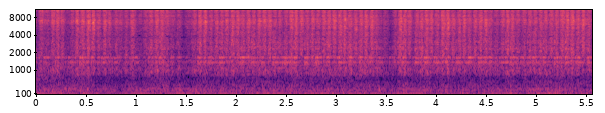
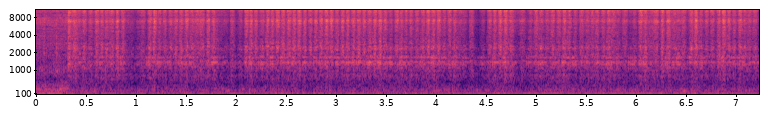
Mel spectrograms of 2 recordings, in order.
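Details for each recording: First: Pressure canner at pressure with 6 raw-pack jars of boneless chicken thighs, timer just started: continuous loud steam hiss with hard spitting surges from the regulator weight, venting too hard; the burner (heat) needs backing off slightly. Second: Pressure canner with 6 raw-pack jars of boneless chicken thighs: steady steam hiss with an irregular rocking rattle, a few times a second, as the regulator weight cycles normally, holding the canner at 10 psi.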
